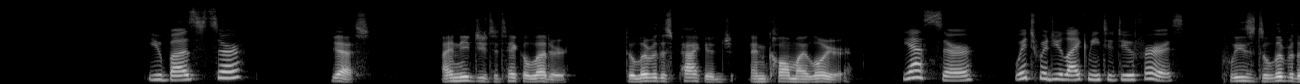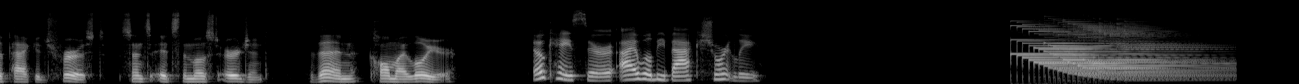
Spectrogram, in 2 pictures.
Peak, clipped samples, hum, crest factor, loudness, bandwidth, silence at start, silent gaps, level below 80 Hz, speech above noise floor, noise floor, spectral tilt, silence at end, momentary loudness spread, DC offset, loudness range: -8 dBFS; under 0.1%; none; 18 dB; -24 LUFS; 13.5 kHz; 1.5 s; 20.70-23.08 s; -76 dBFS; 54 dB; -78 dBFS; -6 dB/octave; 0.65 s; 12 LU; under 0.1%; 5 LU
